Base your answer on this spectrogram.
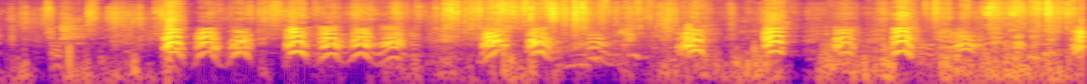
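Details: Dogs in a fight between a German Shepherd and a Great Dane: loud, harmonic barks in quick bursts of three to five, with gruff growling underneath and short pauses between volleys.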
